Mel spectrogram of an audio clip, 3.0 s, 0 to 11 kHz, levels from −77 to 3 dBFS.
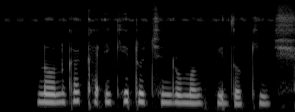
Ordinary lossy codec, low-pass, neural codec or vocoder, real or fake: none; 9.9 kHz; autoencoder, 48 kHz, 128 numbers a frame, DAC-VAE, trained on Japanese speech; fake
